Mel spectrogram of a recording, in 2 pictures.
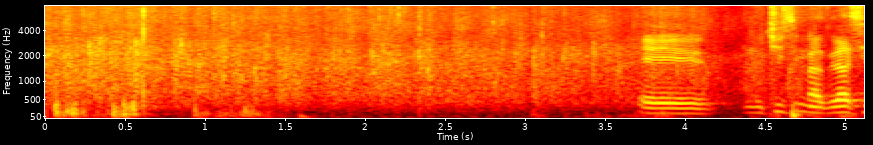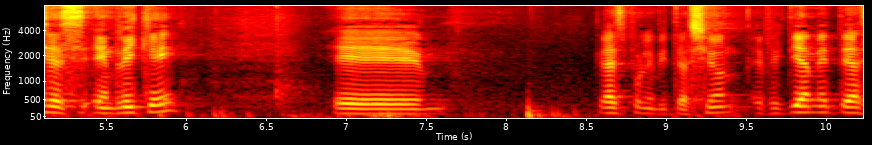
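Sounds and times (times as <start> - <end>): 
applause: 0.0 - 5.2
speech: 3.7 - 6.0, 6.9 - 7.7, 8.6 - 10.2.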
